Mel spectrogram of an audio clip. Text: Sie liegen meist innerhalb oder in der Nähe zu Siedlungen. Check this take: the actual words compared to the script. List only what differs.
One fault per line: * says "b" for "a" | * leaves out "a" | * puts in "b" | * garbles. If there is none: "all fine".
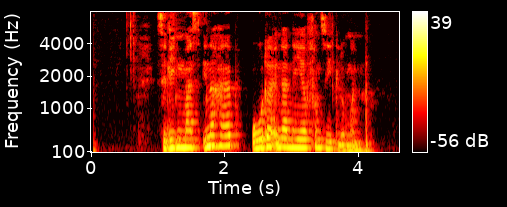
* says "von" for "zu"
